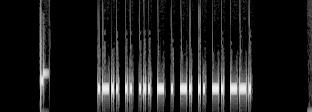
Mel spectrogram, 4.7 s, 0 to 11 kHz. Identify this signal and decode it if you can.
Morse code, heard as a keyed tone, about 36 wpm, 700 Hz. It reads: LISTENING
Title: Sets of 5 Words - New Word Drill - 35wpm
